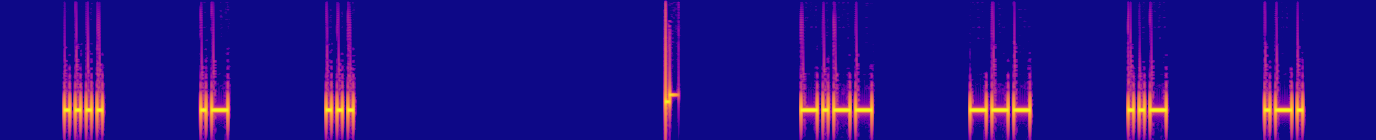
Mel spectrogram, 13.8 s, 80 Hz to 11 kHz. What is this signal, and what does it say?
Morse code, heard as a keyed tone, about 22 wpm, spaced as for 8 wpm, 700 Hz. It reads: HAS YOUR
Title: 6x Character Spacing - Top 100 Words - 22wpm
